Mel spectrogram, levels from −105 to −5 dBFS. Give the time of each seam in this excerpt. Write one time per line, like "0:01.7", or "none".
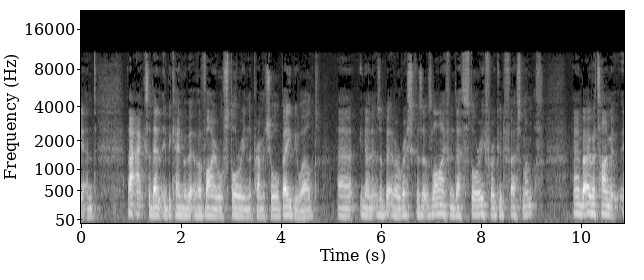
none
